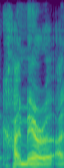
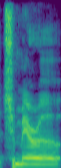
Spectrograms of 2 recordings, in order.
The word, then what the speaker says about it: chimera: the idea of a chimera I like I like pronouncing it Chimera instead of uh Chima or shimera I like the Chimera pronunciation of it that's just a personal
